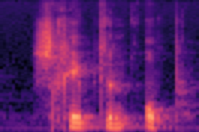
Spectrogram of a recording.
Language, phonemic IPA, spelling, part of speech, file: Dutch, /ˈsxeptə(n) ˈɔp/, scheepten op, verb, Nl-scheepten op.ogg
- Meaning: inflection of opschepen: 1. plural past indicative 2. plural past subjunctive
